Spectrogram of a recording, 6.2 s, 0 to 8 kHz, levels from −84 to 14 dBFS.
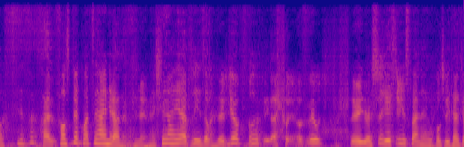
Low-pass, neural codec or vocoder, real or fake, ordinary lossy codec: none; codec, 16 kHz, 0.5 kbps, FreqCodec, larger model; fake; none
